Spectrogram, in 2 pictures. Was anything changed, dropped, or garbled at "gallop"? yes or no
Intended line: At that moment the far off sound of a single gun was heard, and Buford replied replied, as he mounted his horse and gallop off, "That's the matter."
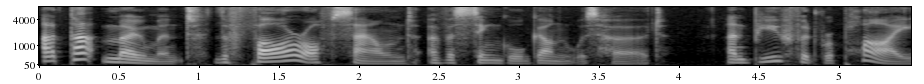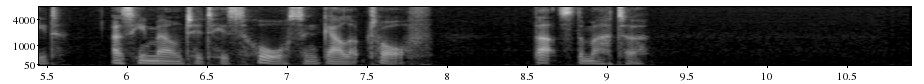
yes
